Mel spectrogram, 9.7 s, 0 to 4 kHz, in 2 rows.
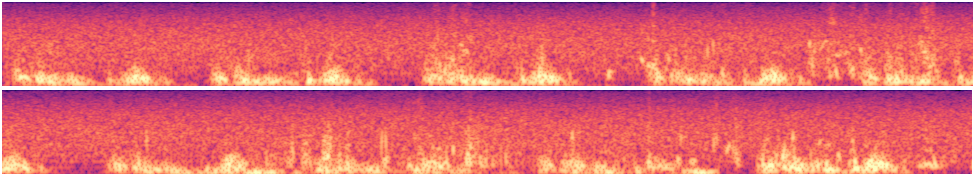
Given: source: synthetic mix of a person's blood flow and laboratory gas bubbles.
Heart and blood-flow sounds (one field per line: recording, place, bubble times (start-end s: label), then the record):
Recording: Doppler ultrasound of blood flow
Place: precordium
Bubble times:
2.13-2.37 s: bubbles
3.00-3.10 s: bubbles
3.17-3.76 s: bubbles
4.00-4.37 s: bubbles
4.41-4.73 s: bubbles
6.71-7.42 s: bubbles
8.06-8.13 s: bubbles
8.21-8.56 s: bubbles
8.91-9.01 s: bubbles
9.34-9.65 s: bubbles
From the record:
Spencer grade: 3 (all of the cardiac periods contain showers or single bubble signals, but not dominating or overriding the cardiac motion signals)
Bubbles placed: only in the low amplitude regions of the cardiac cycle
